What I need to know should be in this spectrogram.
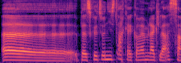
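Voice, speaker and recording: A woman in her thirties from the Vendée in France, a fitness coach chatting as a podcast guest, often pausing with filler sounds. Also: sits low, smooth. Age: 30s. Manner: hesitant, many filler sounds and restarts. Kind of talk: casual interview chat.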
